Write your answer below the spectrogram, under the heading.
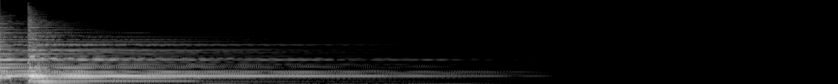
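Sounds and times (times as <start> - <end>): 
hammered dulcimer Ländler dance tune: 0.0 - 3.6.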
